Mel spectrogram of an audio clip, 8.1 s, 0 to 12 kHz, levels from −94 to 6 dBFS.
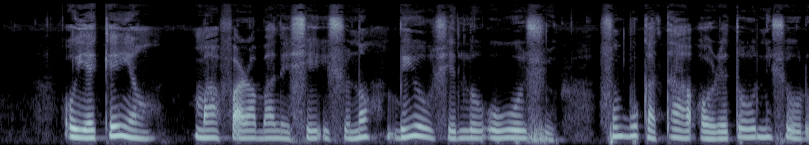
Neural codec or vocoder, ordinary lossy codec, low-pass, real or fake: none; MP3, 64 kbps; 10.8 kHz; real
